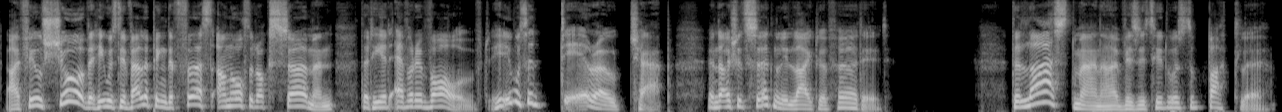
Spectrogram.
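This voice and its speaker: A man playing a gentlemanly, methodical investigator of hauntings, recounting his case in a formal, old-fashioned storytelling manner. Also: a little high, huge pitch swings, moderate pace, creaky, full character voice. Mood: animated recounting. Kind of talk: dramatic first-person storytelling, old-fashioned ghost story.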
